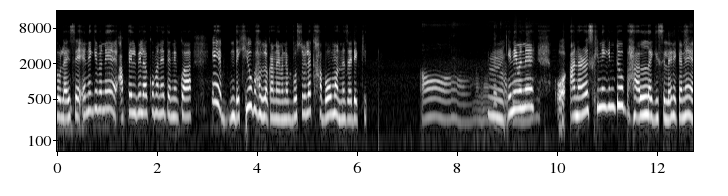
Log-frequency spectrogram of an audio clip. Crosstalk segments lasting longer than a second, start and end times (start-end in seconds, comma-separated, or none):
none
